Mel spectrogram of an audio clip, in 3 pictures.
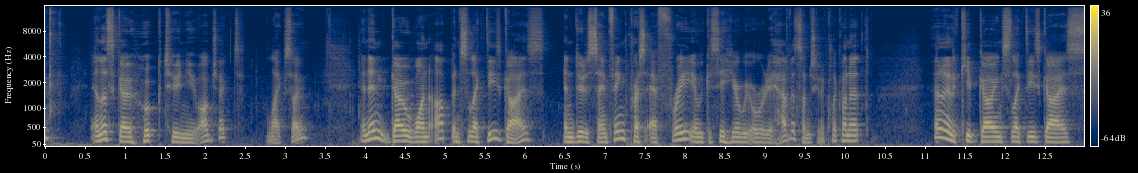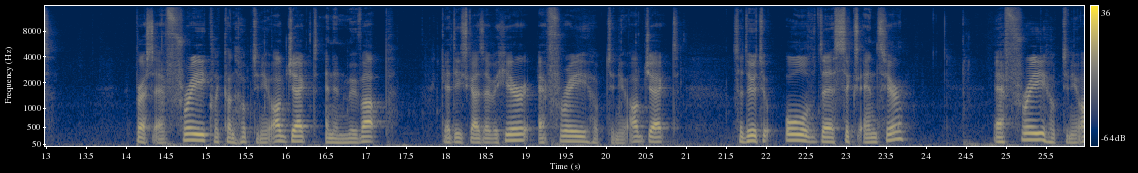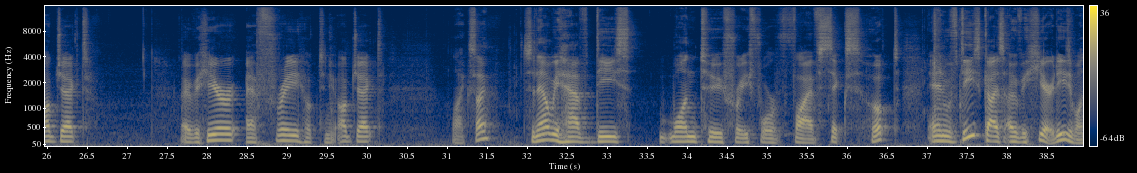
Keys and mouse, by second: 2.3-3.3 middle drag, 3.6 shift+middle click, 4.6-5.7 drag, 7.0 F3, 9.4 shift+middle click, 10.5-11.6 drag, 14.2 F3, 15.5 shift+middle click, 16.6-17.6 drag, 19.0 F3, 20.1 shift+middle click, 21.3-22.3 drag, 24.1 F3, 25.5 shift+middle click, 26.3-27.3 drag, 28.3 F3, 29.8 shift+middle click, 30.4-31.5 middle drag, 31.7 ctrl+z, 31.7 alt+a, 31.9 middle click, 35.5 shift+middle click, 36.1 middle click, 37.1 KP_7, 38.2 click.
